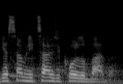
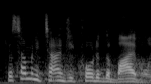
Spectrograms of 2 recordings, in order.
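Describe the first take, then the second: First: Faster teasing repeat of the question; quicker repeat. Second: Said in the usual way. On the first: Real, not acted. Teacher repeating the quiz question faster to the class. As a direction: rush the question again as a nudge. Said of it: "You may have noticed it". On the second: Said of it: "but guess how many times he quoted the Bible".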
